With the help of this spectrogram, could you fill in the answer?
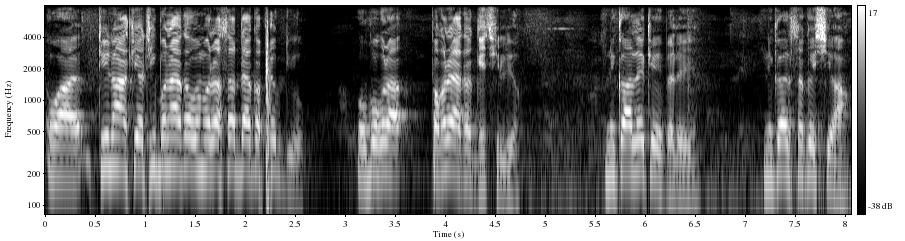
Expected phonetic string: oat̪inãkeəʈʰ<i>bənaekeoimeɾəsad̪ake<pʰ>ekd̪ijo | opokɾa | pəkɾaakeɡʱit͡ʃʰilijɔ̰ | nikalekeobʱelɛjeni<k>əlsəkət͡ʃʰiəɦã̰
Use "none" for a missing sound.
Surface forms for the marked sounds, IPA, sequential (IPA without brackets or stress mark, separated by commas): i, pʰ, k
